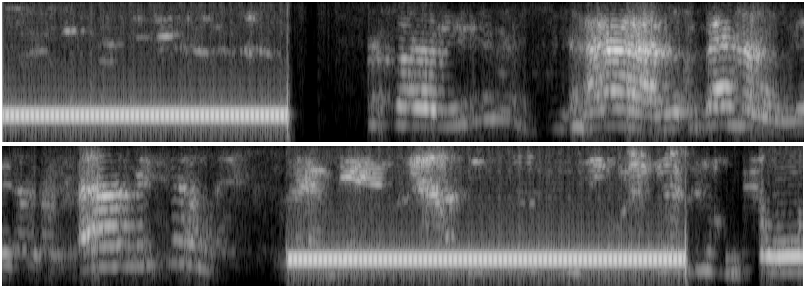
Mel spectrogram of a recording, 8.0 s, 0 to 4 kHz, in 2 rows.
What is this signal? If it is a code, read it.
Ringback tone (North America), 440 + 480 Hz, with speech.
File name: out- - - - - .22465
